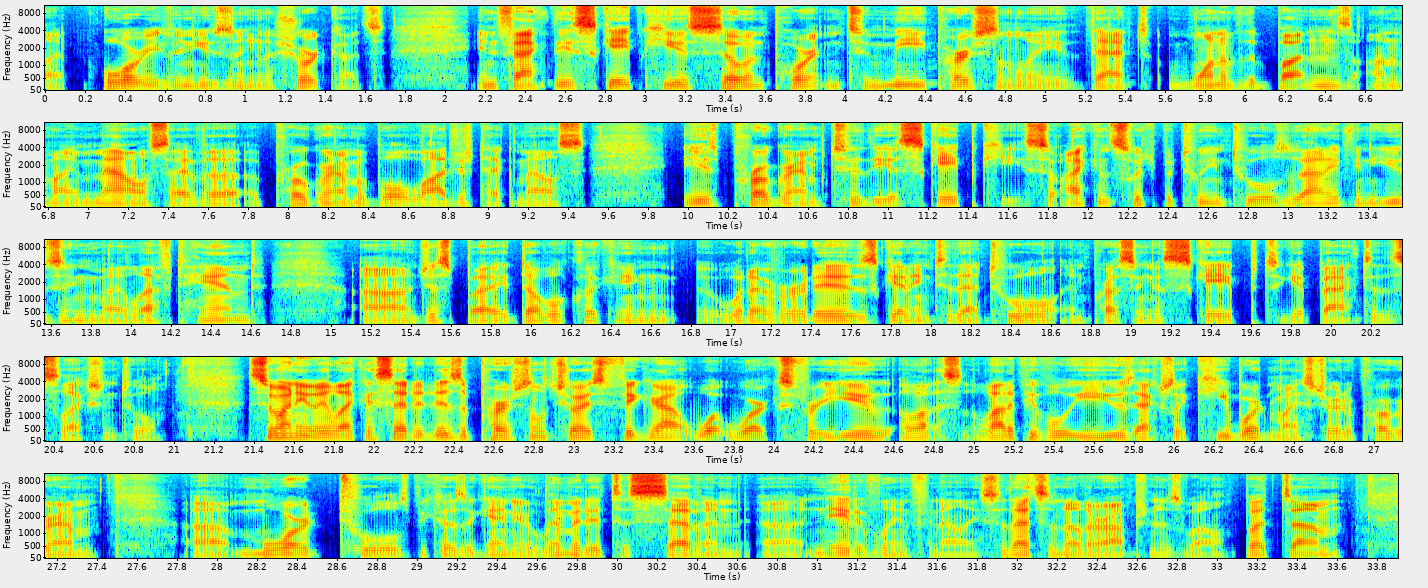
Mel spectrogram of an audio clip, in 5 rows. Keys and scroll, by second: 0.1 Escape, 10.9 Escape, 13.7 Escape, 14.8 Escape, 16.8 Escape.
